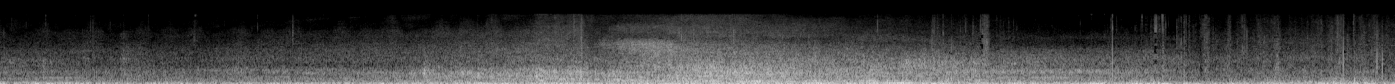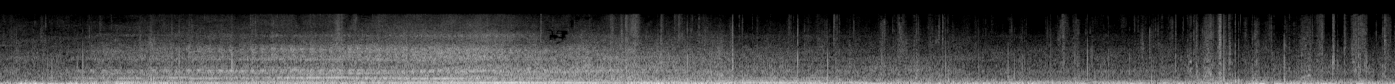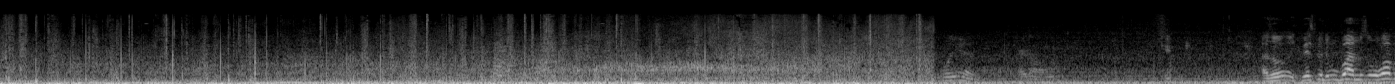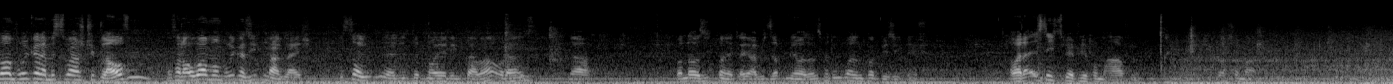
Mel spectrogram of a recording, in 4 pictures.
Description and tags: recorded at behala westhafen - an old harbor in berlin wedding. in the end of the file u can hear a man talking about the former brother harbor in berlin treptow, which is now part of the media spree- like universal- mtv and others
berlin, soundz, geotagged, metropolis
